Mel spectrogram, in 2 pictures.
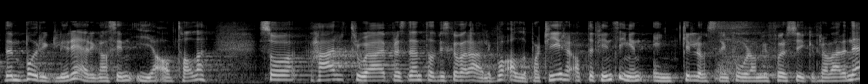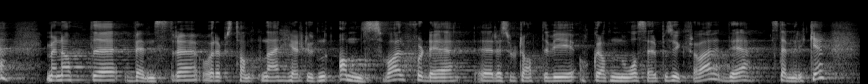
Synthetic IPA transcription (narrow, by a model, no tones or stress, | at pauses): d̪ɛnbɔɾɡlɪəɾɛjeːɾɪŋɑsɪnɪɑ̰ːʋt̪ʰɑːlə | sɔhæːɾt̪ʰɾuːɾjæɪpʰɾɛsɪd̪ɛnt̪ɑt̪ʋɪskɑʋæːɾəæːɭɪəpɔʔɑ̰lːəpɑʈʰiːəɾɑ̰t̪̚d̪ɛfɪnsɪŋːənɛŋkəlløːsnɪŋpʰɔʋʊɖɑnʋɪfoːɾsyːkəfɾɑʋæːɾəneː | mɛnɑt̪ʋɛnst̪ɾəɔ̰ɾɛpɾɛsn̩t̪ʰɑnt̪ənəæɾɦeːlt̪ʉːt̪n̩ɑnsʋɑːɾfɔɖɛɾɛsʉlt̪ʰɑːt̪əʋɪɑkːʉɾɑt̪noːseːɾpʰɔsyːkəfɾɑʋæːɾəd̪ɛst̪ɛmːəɾɪkːə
